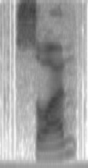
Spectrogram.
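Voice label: "suan", Chinese, second tone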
